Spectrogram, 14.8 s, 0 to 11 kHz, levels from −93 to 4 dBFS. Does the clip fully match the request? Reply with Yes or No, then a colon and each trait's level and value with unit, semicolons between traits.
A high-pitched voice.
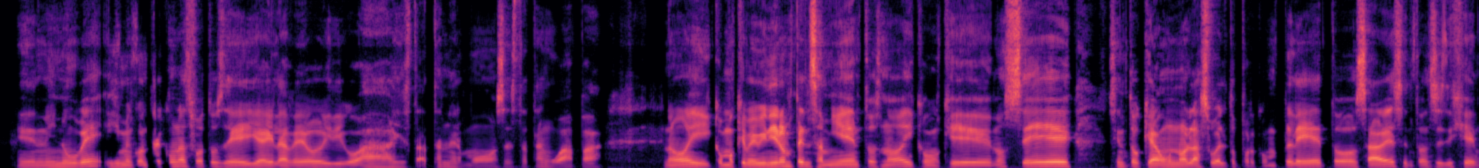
No: low, 115 Hz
